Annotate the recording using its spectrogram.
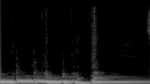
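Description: Electric bass guitar playing a short riff of plucked notes, then stopping on a held G that rings out and slowly fades from about a second and a quarter in.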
